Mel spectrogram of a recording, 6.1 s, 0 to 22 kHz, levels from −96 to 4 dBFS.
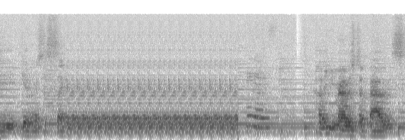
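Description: From 1.14 s to 3.57 s, a 153 ms fragment repeats back to back, sixteen times, in a stuttering broken-record loop, and the audio meant for that stretch never arrives. The likely cause is a stalled player or stream resending its last buffered fragment.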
